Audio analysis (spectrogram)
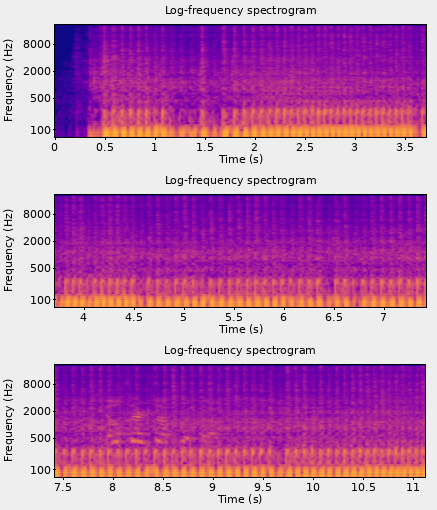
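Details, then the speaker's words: Whizzer engine, first run in a while after a spark plug problem, testing the new overdrive gear: loud, regular single-cylinder thump of about four beats a second with no misses or rattles; runs normally, better than before. "well it's nice to hear it run again runs well too better than it did before when I uh last drove it"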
